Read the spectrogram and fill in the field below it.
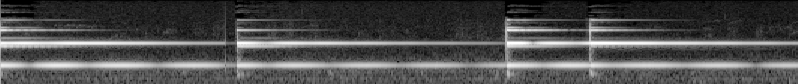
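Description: A small church bell rings with four clear strikes at uneven intervals, each bright tone hanging on and overlapping the next in a steady, resonant hum. No voices are heard.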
